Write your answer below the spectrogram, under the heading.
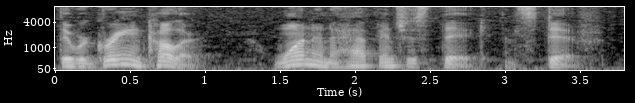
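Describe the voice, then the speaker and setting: A man narrating a scripted fiction audiobook, animated when he moves into dialogue. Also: mid-range voice, unhurried, breathy edge.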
